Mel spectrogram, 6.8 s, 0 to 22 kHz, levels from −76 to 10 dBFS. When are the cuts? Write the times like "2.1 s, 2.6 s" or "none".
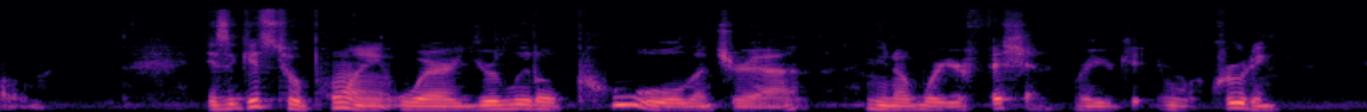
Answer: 5.3 s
